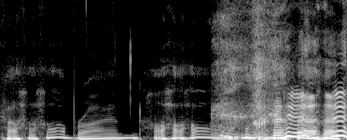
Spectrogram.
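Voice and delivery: high, put-on ha-ha laugh; mock laughter. Teasing friend mimics her reaction to Brian, high mock laugh. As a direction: imitate a fake, indulgent laugh, drawn out at the end.

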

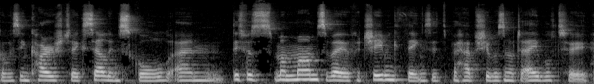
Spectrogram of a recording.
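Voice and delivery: ordinary delivery, nothing marked

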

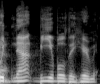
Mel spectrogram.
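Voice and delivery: normal talking voice

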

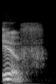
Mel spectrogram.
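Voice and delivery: IF lifted high and drawn out; the word If set apart, high and lingering; stress on IF. Retold or imitated. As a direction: lean hard on the word If. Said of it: "we skip over the very first word".

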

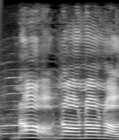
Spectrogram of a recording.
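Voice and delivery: high, loud no no; emphatic refusal. Real, not acted. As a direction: shut it down firmly. Preacher rejects mocked complaint.

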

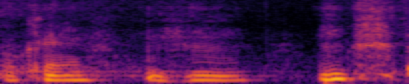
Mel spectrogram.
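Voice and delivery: low, soft acknowledgements; patient listener. Acted. Preacher as God hearing Elijah out, patient listening. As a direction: murmur along, letting them vent.

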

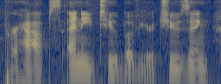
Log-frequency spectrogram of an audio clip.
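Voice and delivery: ordinary talk

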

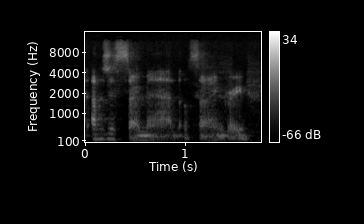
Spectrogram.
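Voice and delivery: soft unvoiced whisper. Real, not acted. Confessing her anger to friends in a whisper. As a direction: breathe the words out with no voice. Whispering about being angry.

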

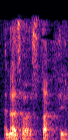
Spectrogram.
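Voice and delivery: ordinary delivery

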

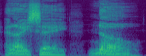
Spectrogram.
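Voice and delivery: deep, brooding noir narrator voice; low gravel vigilante growl. Retold or imitated. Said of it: "read dialogue from The Watchmen".

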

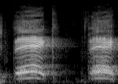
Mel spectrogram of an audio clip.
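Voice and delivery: high-pitched screech of a name; mock scream. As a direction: imitate a woman screaming for someone. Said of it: "She just starts screaming".

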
